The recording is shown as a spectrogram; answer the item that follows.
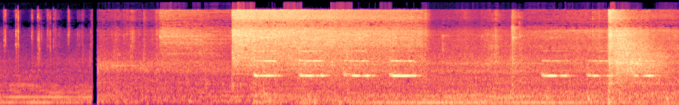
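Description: A Baltimore city bus pulls up on a winter street and stops, its engine rumbling loud and close, with air-brake hisses and a string of repeated reversing-style beeps.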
